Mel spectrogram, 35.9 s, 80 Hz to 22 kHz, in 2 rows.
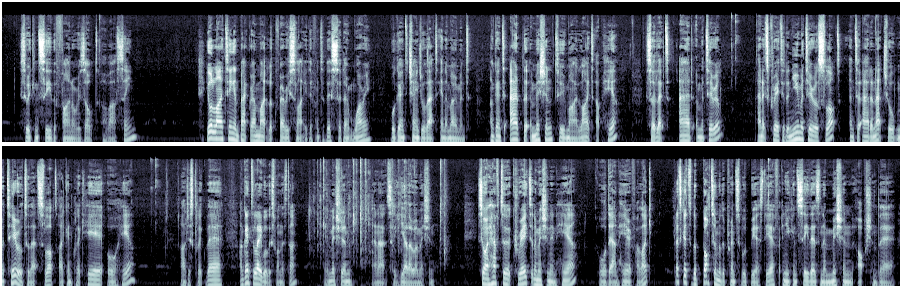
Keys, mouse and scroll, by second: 1.9-14.6 middle drag, 14.6-18.0 drag, 20.9-31.6 drag, 24.6 s, 25.8 l, 26.8 Return, 31.6-35.9 middle drag, 31.8-35.9 drag.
